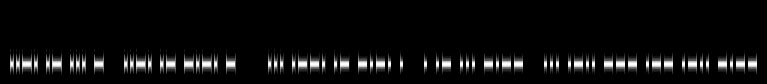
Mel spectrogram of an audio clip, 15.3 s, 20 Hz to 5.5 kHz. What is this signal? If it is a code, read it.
Morse code, heard as a keyed tone, about 20 wpm, 650 Hz. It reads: FAST FACT SPACE EASY SLOWLY
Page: Engelske ord 20 wpm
